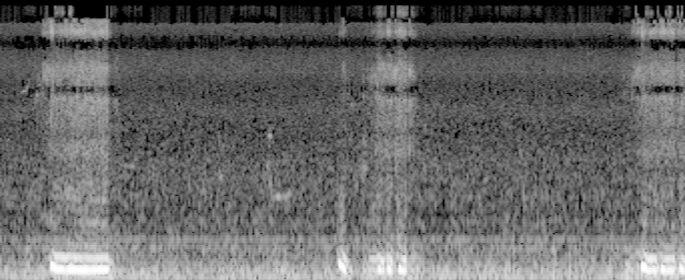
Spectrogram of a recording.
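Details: Scottish Fold cat snoring through a relaxed afternoon nap; three soft, low, tonal snores with faint harmonics, each about half a second long and spaced roughly three seconds apart, in an otherwise quiet room.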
